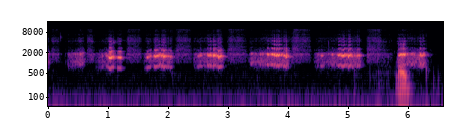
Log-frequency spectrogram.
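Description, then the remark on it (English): A glass turkey call worked with a striker gives a steady series of about seven high-pitched, raspy yelping bursts, fairly loud, with no voices, ending on a sharper cluck-like note. “but then you jump to a glass, and this, this is what I love.”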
